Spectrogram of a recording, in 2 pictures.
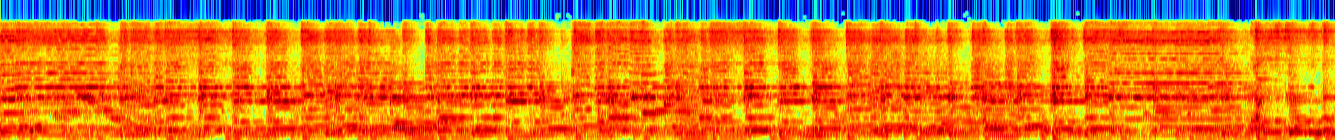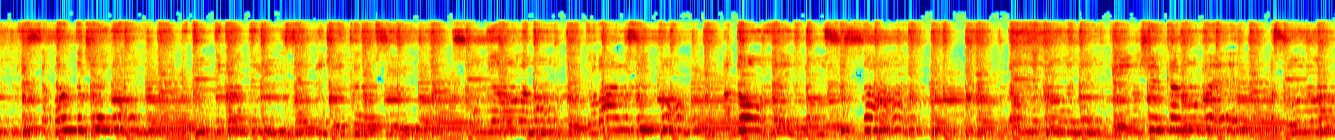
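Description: Live dance band playing an upbeat song with a steady beat, with electric guitars and trumpet; a woman's singing voice comes in about halfway through.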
